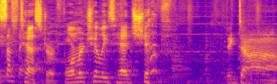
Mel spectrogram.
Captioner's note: laughs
